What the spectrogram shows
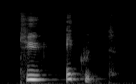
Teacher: But you do not pronounce the S.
